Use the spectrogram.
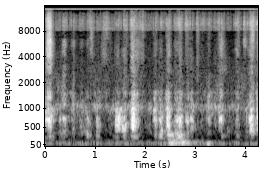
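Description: A red-orange colored pencil held in the fingertips scratches back and forth across a large, thin white drawing paper sheet on a wooden desk, shading a figure's body. The quiet, dry scratching comes in irregular short strokes with bright papery hiss, and a few strokes stand out louder than the rest.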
